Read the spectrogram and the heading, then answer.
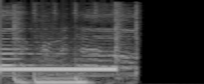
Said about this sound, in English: It's just ringing, really.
